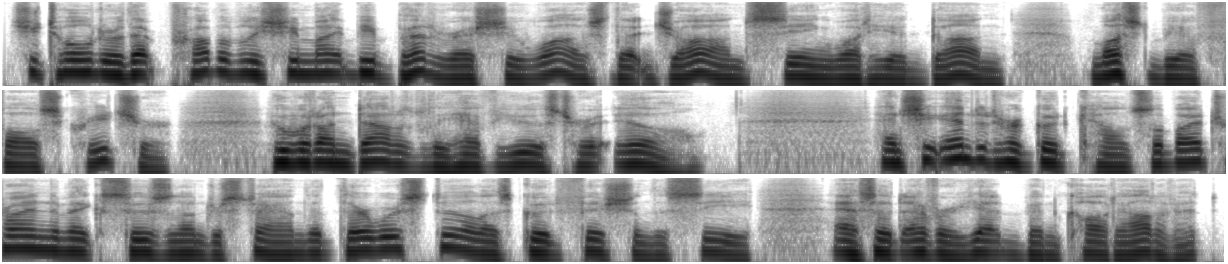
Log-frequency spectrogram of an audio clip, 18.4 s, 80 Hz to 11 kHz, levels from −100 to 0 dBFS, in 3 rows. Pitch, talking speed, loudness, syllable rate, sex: 140 Hz, 205 wpm, -19 LUFS, 5.0 syllables/s, male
